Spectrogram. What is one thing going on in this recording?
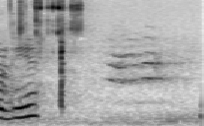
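Beads clink in a metal tin.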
